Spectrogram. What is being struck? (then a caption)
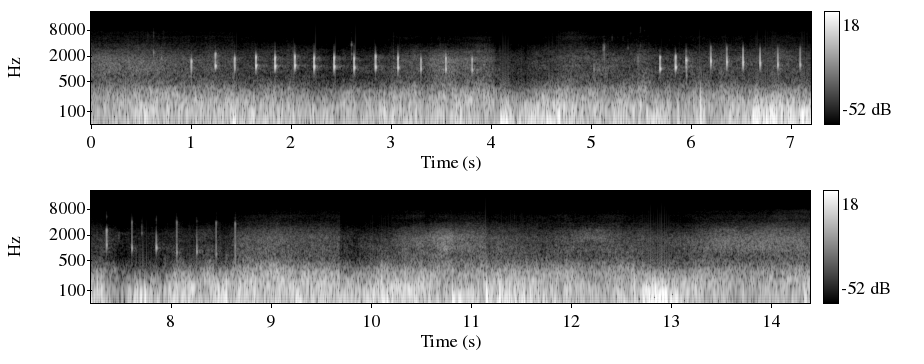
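Faux fur microphone windscreen. Fingertips and long red nails rub and scratch a grey-white fluffy faux fur windscreen over a microphone, producing a deep, muffled rumbling rustle. Two bursts of quick, crisp scratching clicks cut through, one early and one near the middle, before the sound settles back into a soft, low brushing.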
